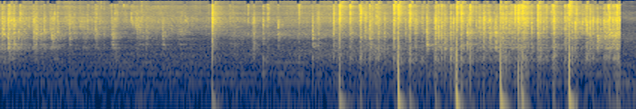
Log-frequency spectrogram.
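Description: Mustard seeds crackle and pop in hot oil in a pan for a fish pickle: a soft sizzle builds into a rapid string of sharp, close pops and snaps that thicken toward the end, with no talking.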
